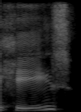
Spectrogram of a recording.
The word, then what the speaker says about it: he's: one is he's say he's he's means you'll by the way meant you will he's means he is map the sounds he's that s makes a z sound spell it h e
